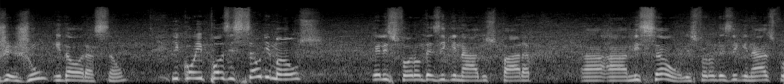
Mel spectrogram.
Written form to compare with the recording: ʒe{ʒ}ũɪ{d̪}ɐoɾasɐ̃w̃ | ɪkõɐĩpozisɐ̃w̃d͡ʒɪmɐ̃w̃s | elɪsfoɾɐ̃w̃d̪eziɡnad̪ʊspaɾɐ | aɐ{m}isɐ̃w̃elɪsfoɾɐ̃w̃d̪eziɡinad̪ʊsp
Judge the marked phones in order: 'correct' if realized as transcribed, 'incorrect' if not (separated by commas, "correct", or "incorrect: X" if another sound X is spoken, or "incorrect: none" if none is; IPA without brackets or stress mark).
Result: correct, correct, correct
